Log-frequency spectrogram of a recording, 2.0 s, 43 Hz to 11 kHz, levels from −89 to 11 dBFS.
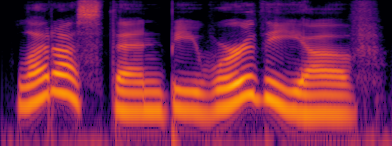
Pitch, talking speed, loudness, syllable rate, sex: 200 Hz, 185 wpm, -17 LUFS, 4.0 syllables/s, female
